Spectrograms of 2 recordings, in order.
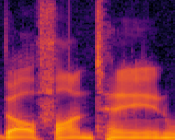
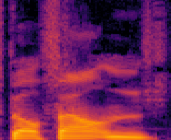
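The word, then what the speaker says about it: Bellefontaine: crowd wanted to yell they said Bell Fontaine which is like really how it's spelled and what people think and I want to be like no it's Bell Fountain but that's how you can tell if someone's not from Ohio Robbie belf Fountain belf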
